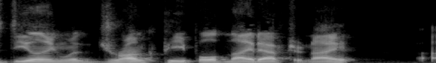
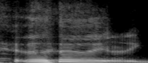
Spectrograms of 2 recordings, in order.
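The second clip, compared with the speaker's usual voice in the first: high, silly tittering; high-pitched mock titter; imitated giggle; 8 semitones higher than usual. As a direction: mimic the friend's giggling.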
